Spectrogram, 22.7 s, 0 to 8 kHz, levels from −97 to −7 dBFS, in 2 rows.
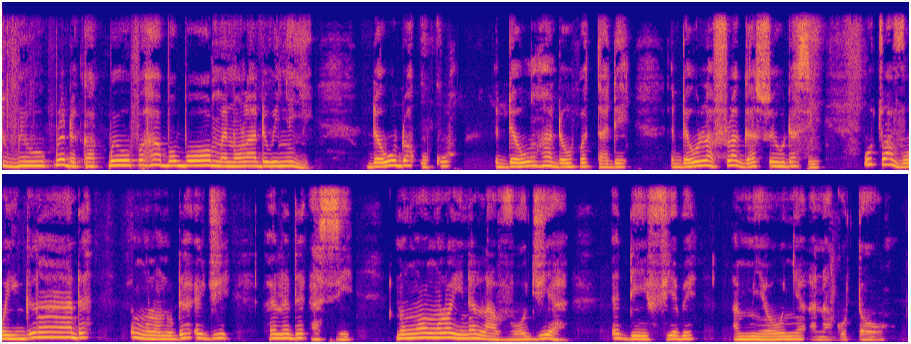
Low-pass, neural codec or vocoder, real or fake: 7.2 kHz; none; real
